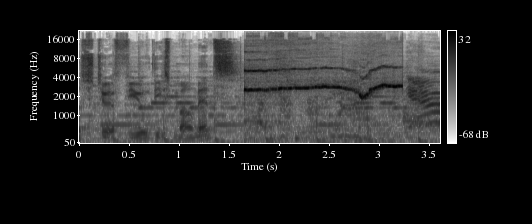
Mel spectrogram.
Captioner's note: whistling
